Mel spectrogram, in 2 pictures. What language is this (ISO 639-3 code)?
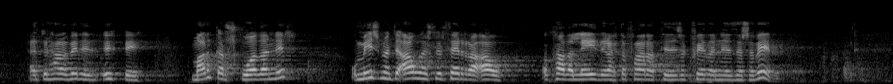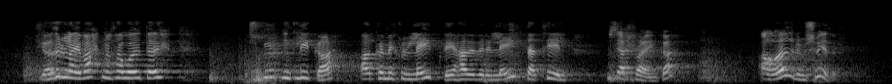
isl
